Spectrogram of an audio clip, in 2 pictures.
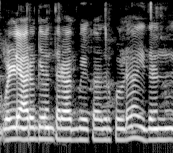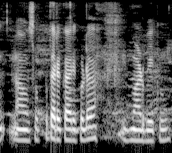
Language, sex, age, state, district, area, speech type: Kannada, female, 45-60, Karnataka, Dakshina Kannada, rural, spontaneous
